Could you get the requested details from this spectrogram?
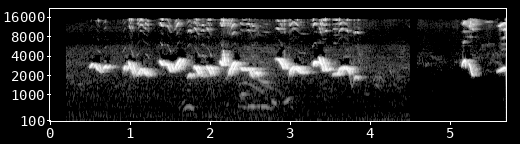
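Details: Rose-breasted grosbeak song, a rapid string of rich, robin-like slurred whistles lasting about three and a half seconds, followed by a pause and the start of another phrase; low background hum.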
